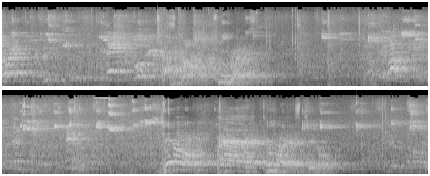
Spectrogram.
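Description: Indoor basketball game in a large echoing gym: voices of players and spectators shouting and calling over one another throughout, with the ball bouncing on the court.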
